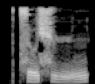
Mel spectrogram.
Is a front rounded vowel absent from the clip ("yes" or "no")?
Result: no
